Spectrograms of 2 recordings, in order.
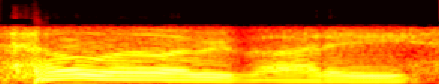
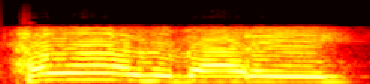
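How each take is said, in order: First: It is said in a tired, flat voice. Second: It is said in a lively, energetic voice.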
